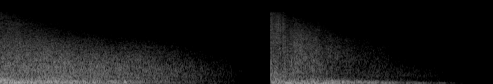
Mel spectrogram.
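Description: Two long rumbling volleys of gunfire in a Command: Modern Operations battle, each loud at the start and fading away, with a short gap between them and no voices.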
